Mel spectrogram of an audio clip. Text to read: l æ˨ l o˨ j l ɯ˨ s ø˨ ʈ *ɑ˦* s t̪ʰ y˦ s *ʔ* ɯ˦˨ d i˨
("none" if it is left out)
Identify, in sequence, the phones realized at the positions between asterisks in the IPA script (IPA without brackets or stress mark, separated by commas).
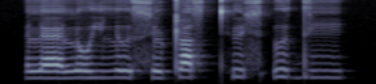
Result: ɑ˦, ʔ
